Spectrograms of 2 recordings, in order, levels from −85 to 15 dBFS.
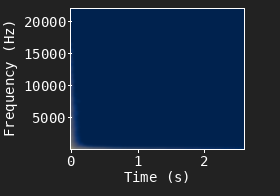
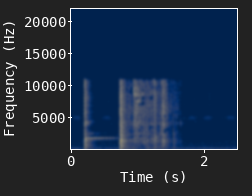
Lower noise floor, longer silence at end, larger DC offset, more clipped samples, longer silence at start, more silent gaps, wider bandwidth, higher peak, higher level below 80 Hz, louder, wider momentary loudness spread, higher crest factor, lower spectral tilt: first, -76 dBFS vs -64 dBFS; first, 1.3 s vs 1.05 s; neither; neither; second, 0 s vs 0.2 s; neither; about the same, 10.5 kHz vs 11.5 kHz; second, -12 dBFS vs 0 dBFS; about the same, -60 dBFS vs -64 dBFS; second, -42 LUFS vs -29 LUFS; about the same, 23 LU vs 21 LU; about the same, 28 dB vs 32 dB; first, -7 dB/octave vs 0.5 dB/octave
